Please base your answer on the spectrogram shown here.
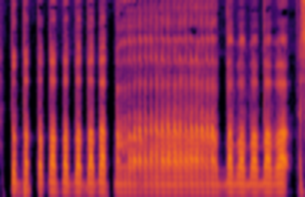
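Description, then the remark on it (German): A voice imitates the knocking of an MRI scanner, which slides a person into a tube and scans the brain and spinal cord layer by layer: a quick series of rhythmic, buzzy pulses, then a long sustained droning hum, and more short pulses at the end, fairly loud. “Man wird in so eine Röhre hineingefahren und dann wird so schichtweise das bei mir Gehirn und Rückenmark gescannt.”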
